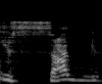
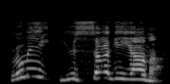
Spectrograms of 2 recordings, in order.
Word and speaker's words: Usagiyama: But her real name is Rumi Usagi. I can never pronounce her last name. Rumi Usagiyama.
